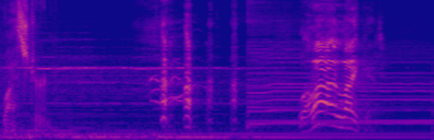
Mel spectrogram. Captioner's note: laughter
